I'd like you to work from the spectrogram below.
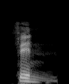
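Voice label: "thin", English word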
